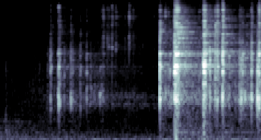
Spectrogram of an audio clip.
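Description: Keys jingle and clink as they are handled. Light, scattered metallic taps come first, then a louder, denser jangle of metal fills the second half, with no voices.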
